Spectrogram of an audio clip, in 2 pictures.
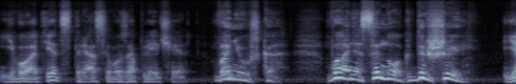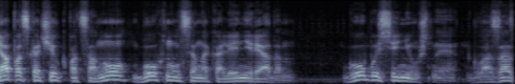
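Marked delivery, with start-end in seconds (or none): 2.2-4.7 higher, louder panicked pleading; desperate father. A narrator's reading. Cossack father shaking his drowned son, desperate cry. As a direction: cry out, begging your child to breathe.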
